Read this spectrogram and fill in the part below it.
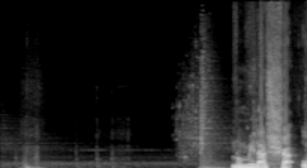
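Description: A sword swishes through the air.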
